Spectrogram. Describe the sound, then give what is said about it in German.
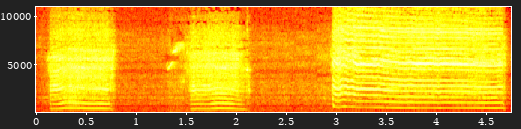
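An otter, whose fur is being combed, gives three loud, high squealing calls: two short ones, then a longer drawn-out cry. Each is a bright, steady whine with a slight downward bend, separated by brief quiet gaps. “mein Otter, ja. also mein Krafttier, das schwebt ja immer so über uns.”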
